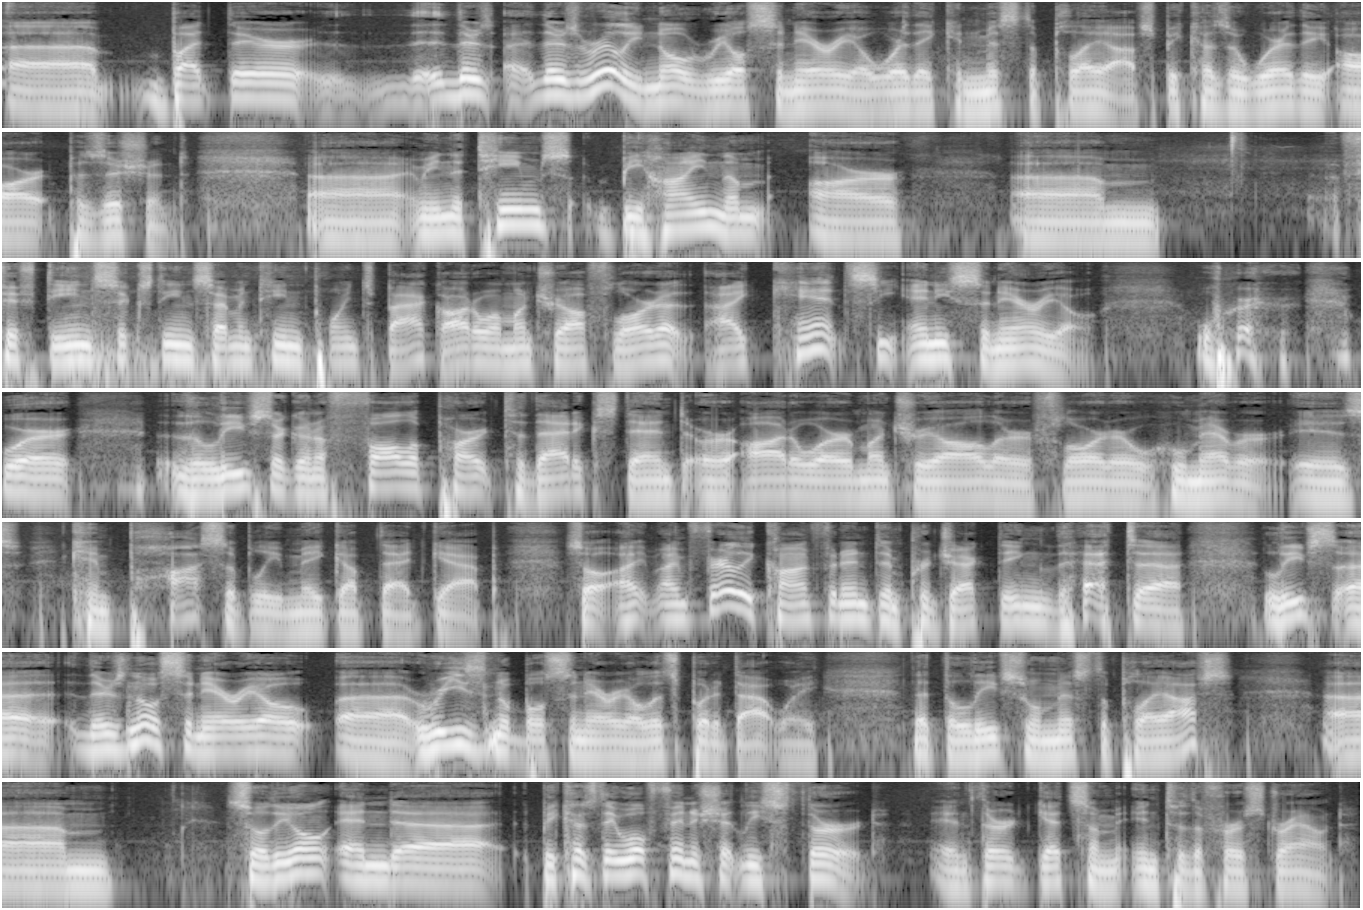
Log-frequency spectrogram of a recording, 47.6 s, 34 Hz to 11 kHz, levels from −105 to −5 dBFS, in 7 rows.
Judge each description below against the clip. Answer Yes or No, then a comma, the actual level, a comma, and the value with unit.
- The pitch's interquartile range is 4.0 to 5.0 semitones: Yes, average, 4.5 semitones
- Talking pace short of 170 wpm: Yes, average, 150 wpm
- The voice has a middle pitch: No, low, 105 Hz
